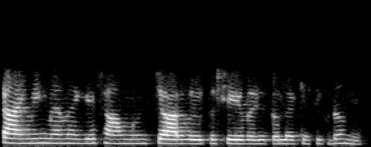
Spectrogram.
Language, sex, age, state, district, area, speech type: Punjabi, female, 30-45, Punjab, Bathinda, rural, conversation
